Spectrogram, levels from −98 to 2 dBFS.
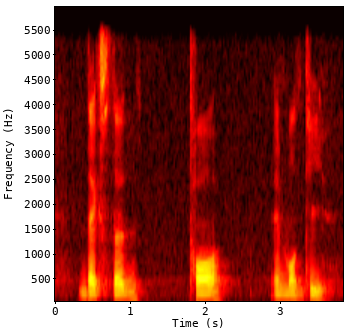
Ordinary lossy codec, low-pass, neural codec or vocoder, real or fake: none; 5.4 kHz; none; real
